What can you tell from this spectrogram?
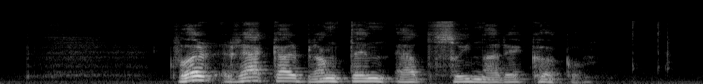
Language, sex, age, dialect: Faroese, male, 61+, Suðuroy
